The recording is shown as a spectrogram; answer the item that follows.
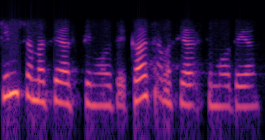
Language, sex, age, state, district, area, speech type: Sanskrit, female, 45-60, Maharashtra, Pune, urban, conversation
